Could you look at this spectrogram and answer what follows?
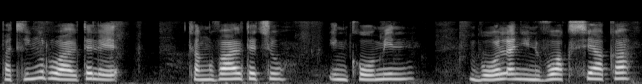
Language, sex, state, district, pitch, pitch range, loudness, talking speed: Mizo, female, Mizoram, Aizawl, 240 Hz, 225-255 Hz, -15 LUFS, 130 wpm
